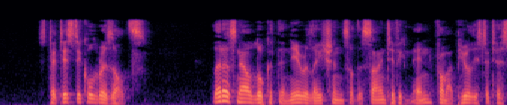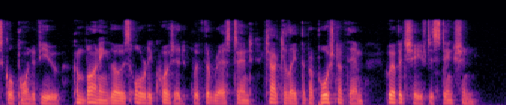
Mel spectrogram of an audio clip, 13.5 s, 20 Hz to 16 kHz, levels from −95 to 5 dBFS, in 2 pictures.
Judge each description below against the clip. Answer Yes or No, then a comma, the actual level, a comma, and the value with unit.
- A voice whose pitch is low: Yes, low, 105 Hz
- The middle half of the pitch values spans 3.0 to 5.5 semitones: Yes, average, 4.3 semitones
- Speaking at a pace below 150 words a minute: No, average, 170 wpm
